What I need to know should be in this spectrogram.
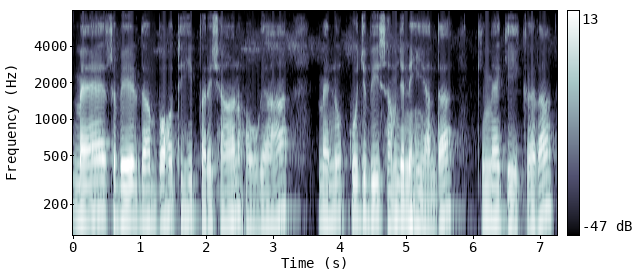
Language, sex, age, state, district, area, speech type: Punjabi, male, 30-45, Punjab, Mohali, rural, spontaneous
